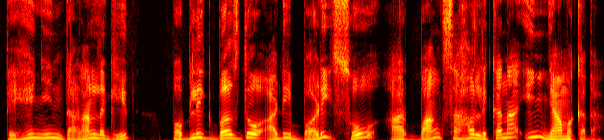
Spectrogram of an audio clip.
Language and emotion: Santali, disgusted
